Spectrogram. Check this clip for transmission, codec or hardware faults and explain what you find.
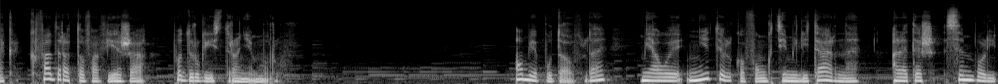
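No transmission, codec or hardware fault can be heard; the signal stays continuous and stable throughout, with no breaks, level jumps or added noise.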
